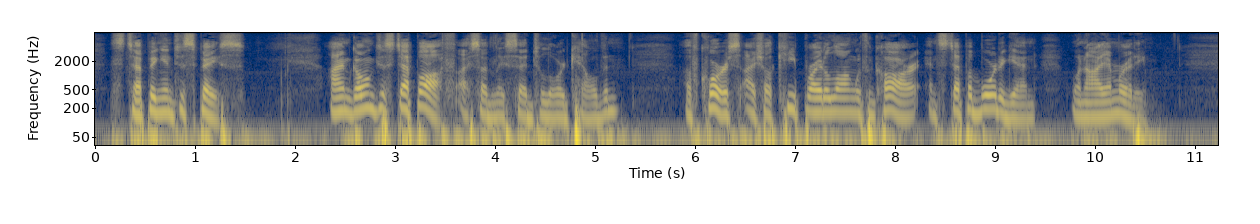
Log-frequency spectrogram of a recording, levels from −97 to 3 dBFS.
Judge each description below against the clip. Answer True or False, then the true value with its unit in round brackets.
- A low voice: False (155 Hz)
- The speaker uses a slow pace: False (175 wpm)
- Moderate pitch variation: True (4.5 semitones)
